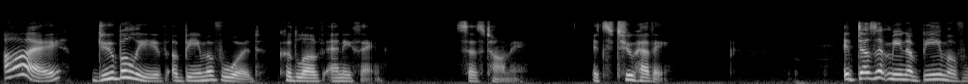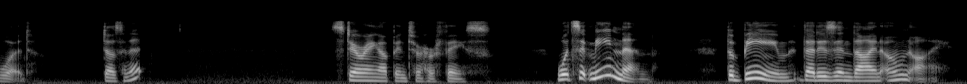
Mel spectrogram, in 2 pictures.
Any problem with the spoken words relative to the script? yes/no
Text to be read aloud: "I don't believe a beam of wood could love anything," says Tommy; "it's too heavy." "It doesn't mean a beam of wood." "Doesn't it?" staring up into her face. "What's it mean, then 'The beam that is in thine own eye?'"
yes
